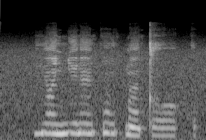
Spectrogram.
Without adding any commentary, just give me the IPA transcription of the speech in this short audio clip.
jã˧ɲe˧ɾɛ̃˧kɔ̃˧ k͡pã˨tɣɔ˨k

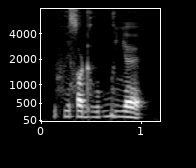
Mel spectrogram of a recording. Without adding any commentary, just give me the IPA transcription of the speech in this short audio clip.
fisɔɖʱu ɡ͡bɯʎɛ

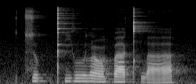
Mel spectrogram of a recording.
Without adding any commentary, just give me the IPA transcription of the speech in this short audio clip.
t͡su˦k̚pʰju˦ lɔ̃˦pa˦kʰwa˨˦

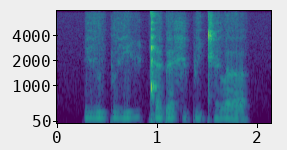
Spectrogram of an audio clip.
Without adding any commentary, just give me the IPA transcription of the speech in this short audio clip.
e̤li̤ ple̤ji̤ǃɛ ɗɛxe̤pe̤cʰɛ̤ lɐ

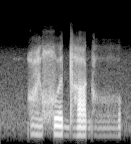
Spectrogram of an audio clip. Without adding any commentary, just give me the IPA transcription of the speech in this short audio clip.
qʷe̤ χʷɘdʱaɡʱɔ̤

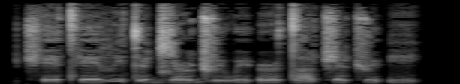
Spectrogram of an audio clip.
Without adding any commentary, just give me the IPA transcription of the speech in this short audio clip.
t͡ʃʰe tʰevitø d͡ʑə˞ɖ͡ʐy wyʔə˞ taʈ͡ʂeʈ͡ʂy ʔi

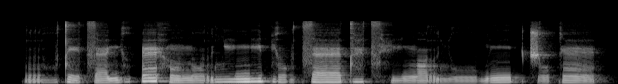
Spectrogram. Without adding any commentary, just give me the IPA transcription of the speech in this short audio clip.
ro̤˨˦te˨t͡sæ˨ mʲṳ˦ ʔæ̃˦hõ˨ no˨rʎi˧ ŋi˦pʲo˧ɡt͡sæː˧ tæ̤˦t͡shi˨ ŋɒ˨rʎuː˨bĩ˦ | t͡ʃo˨kæ̃˦˨

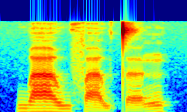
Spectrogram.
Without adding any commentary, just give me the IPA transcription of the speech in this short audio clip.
waː˧w faː˨˩wt̪ɐ˨˥ŋ

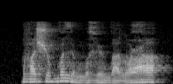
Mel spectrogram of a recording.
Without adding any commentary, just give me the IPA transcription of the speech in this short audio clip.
va˦ ʃø˦ɡʷɛ˥ðʏ˩ ŋʷa˨ɣø˨ wa˩ lɔ˨ʕa˦

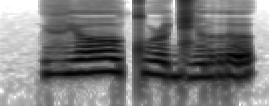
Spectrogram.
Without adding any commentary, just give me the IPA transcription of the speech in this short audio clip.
vʲʌːtʷə˞ d͡ʑə̃rə

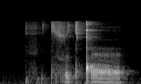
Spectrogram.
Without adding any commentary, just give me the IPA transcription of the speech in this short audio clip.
fʲæ̰tʲɮʌtʲǃæ

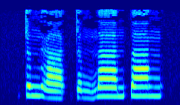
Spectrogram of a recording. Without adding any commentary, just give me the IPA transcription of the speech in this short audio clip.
ʈə˧ŋɣaː˨˩k̚ ʈə˨˩ŋnaː˧n t̪a˧ŋ

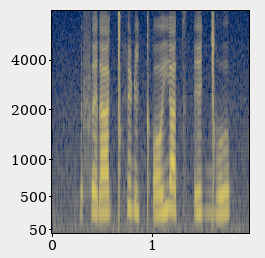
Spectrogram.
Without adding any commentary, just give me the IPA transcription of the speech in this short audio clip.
fɛɾaǀʰɪ ɽikʼɔja t͡sʼeɡ͡ǀo

